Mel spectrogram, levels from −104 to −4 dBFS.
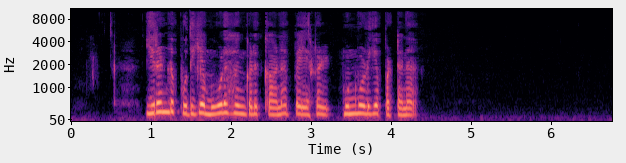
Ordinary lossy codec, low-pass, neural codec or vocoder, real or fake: AAC, 32 kbps; 9.9 kHz; none; real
